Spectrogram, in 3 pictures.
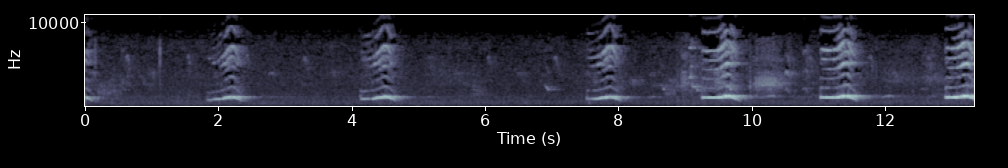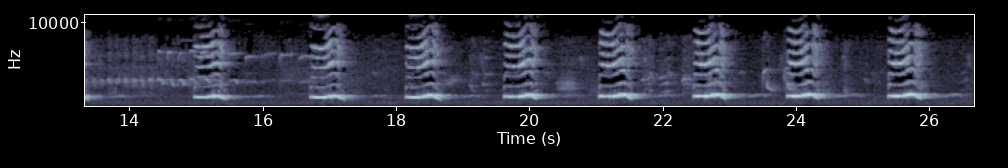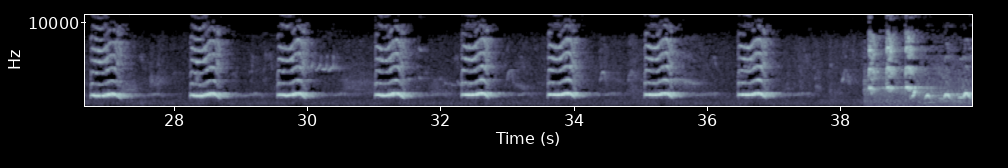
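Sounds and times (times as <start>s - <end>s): koel calling: 38.4s - 39.9s.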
